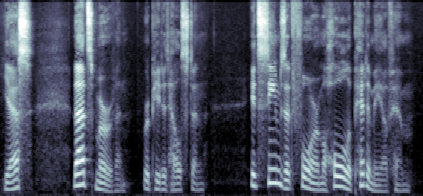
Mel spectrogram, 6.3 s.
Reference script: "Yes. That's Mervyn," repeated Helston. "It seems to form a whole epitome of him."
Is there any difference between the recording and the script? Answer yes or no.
yes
